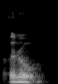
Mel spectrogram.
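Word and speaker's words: rho: Resistivity symbol is रो इसको हम pronounce कैसे करते हैं रो को? तो R H ओ रो नाउ क्रॉस मल्टीप्लाई अगर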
